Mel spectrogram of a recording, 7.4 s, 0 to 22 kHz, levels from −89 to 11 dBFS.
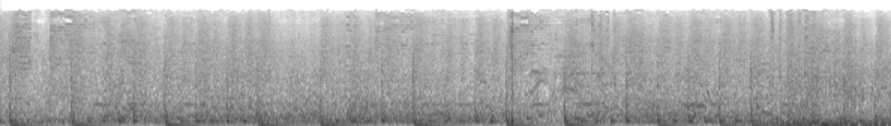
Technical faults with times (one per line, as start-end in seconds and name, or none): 4.24-4.28 damaged data in a compressed stream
